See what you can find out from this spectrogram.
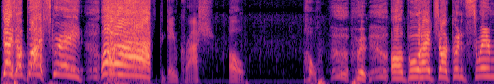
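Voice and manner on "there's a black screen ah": panicked yells at a sudden scare; scared screaming. Real, not acted. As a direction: shriek in real fright.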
